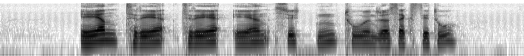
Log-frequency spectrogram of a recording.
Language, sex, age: Norwegian, male, 32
